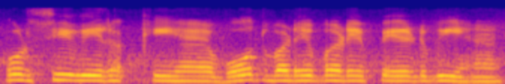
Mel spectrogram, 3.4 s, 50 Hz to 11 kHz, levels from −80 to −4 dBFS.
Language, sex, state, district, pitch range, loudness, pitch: Hindi, female, Haryana, Charkhi Dadri, 185-205 Hz, -13 LUFS, 195 Hz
